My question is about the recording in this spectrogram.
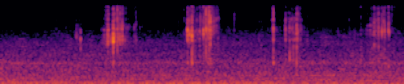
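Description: Someone biting and chewing crisp fried food with the mouth close to the microphone: a handful of sharp crunches, the loudest about a second in and around two seconds, over a steady low background hum.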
